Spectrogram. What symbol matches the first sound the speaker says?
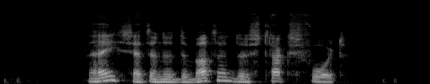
ʋ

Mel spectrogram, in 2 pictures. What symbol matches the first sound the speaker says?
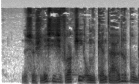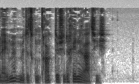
d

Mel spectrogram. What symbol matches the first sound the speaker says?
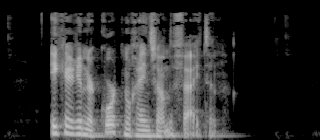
ɪ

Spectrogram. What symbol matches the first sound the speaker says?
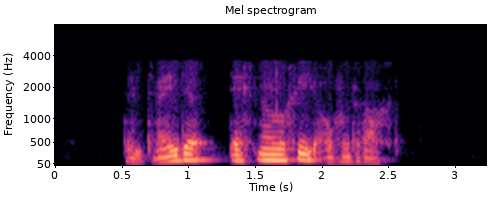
t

